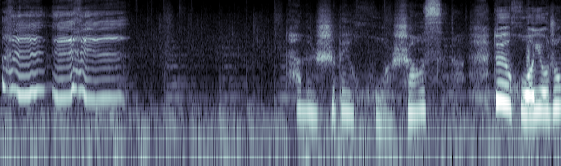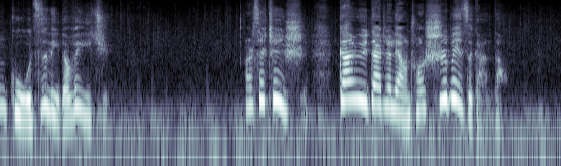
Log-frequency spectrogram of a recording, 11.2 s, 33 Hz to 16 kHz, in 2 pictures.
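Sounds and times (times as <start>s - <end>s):
hoarse despairing crying from inside a room behind a shut door during a fire: 0.0s - 1.3s
speech: 3.0s - 6.8s, 8.0s - 10.7s.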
